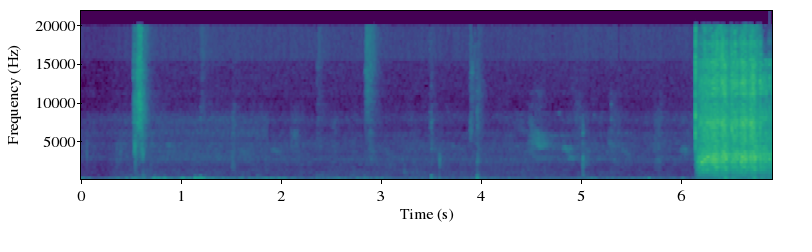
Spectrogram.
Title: 660r cranks no start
